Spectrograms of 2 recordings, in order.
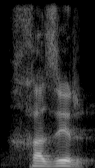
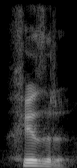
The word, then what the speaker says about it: خضر: مجھے بھی سکھائیں۔ تو یہ لفظ خضر فتح خا کے ساتھ اور کسرہ ضاد کے ساتھ، اور ایسے ہی خضر یعنی دوسرا اس کا تلفظ خضر ہے، خضر اور خضر، یہ آپ کا لقب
